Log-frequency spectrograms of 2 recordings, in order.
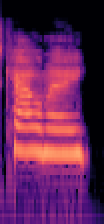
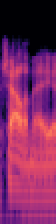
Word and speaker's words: Chalamet: I think it's Chalamet, but I could be wrong. – That sounds bad. Yeah, that or Chalamet. It's obviously the T is silent, but honestly, I'd probably put him up.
